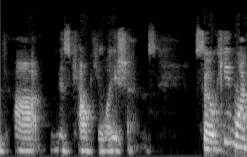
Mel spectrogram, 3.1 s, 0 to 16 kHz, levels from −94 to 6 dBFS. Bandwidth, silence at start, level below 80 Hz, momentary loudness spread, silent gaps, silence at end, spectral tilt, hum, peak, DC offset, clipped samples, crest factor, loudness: 8.6 kHz; 0 s; -58 dBFS; 21 LU; none; 0 s; -5 dB/octave; none; -4 dBFS; under 0.1%; under 0.1%; 16 dB; -20 LUFS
